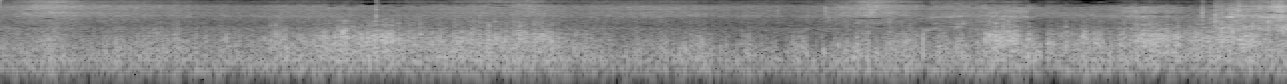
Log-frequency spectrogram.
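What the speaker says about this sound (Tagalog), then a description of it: "Grabe lakas ng hangin." Strong wind roars and buffets the microphone continuously during traditional net fishing, a loud, steady rumbling gust with no other distinct sounds breaking through.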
